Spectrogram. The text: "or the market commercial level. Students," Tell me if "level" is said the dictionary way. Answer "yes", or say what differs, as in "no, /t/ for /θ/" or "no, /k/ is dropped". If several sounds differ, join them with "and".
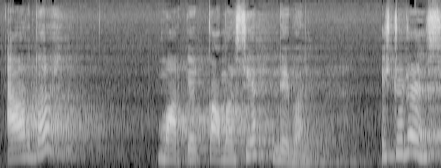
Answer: no, /b/ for /v/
